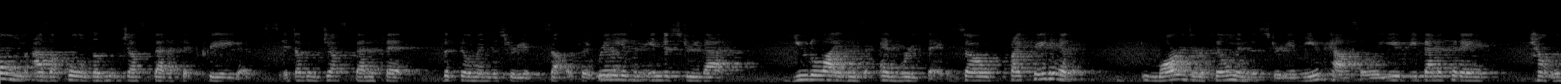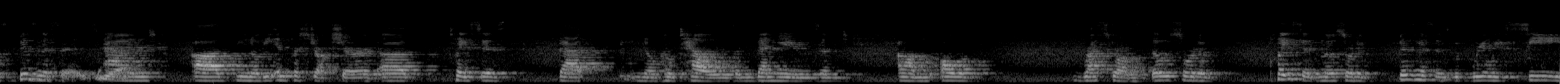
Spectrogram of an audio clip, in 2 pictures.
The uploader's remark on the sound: Another adventure in terrible audio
